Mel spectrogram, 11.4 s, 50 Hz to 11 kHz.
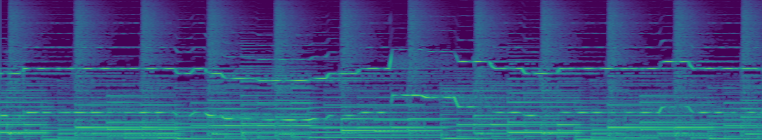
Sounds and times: bass 0.0 - 11.4
piano 0.0 - 11.4
synthesizer 0.0 - 11.4
drum 0.1 - 11.4

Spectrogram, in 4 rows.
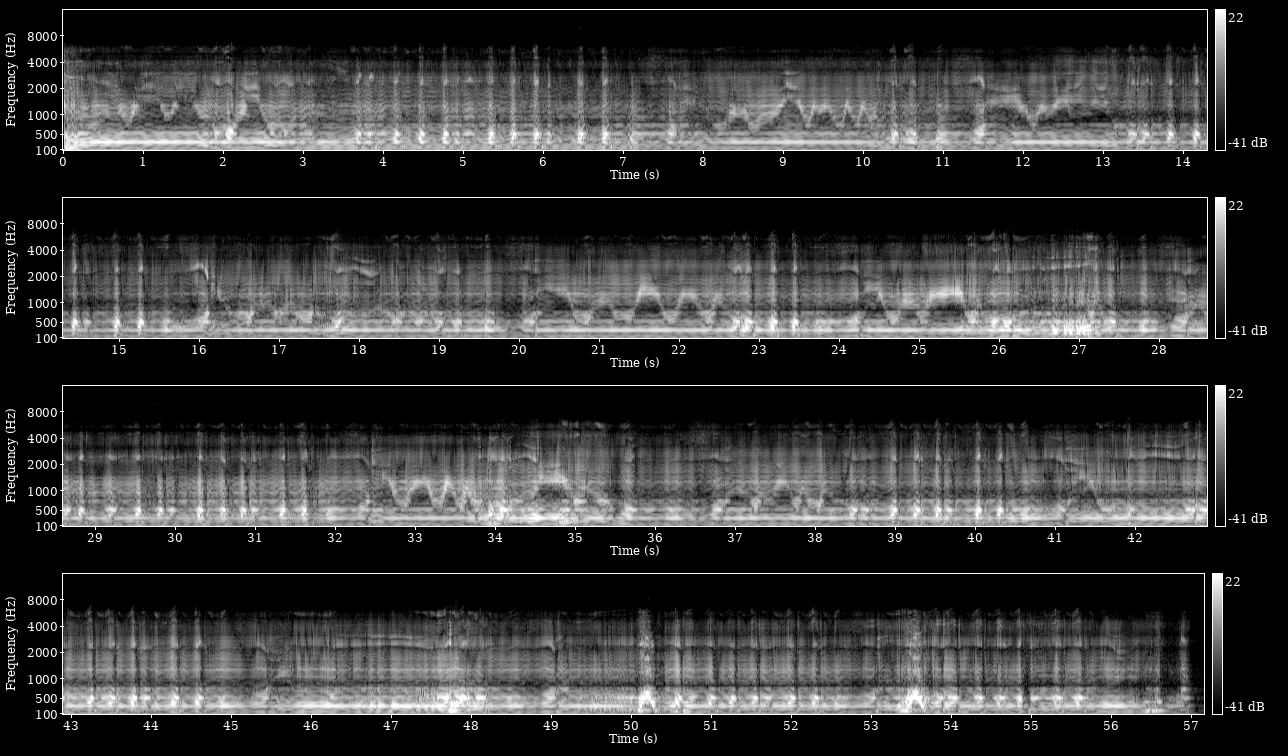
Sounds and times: didgeridoo 0.0 - 57.1

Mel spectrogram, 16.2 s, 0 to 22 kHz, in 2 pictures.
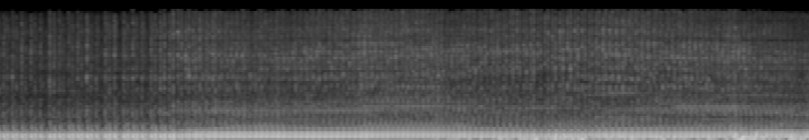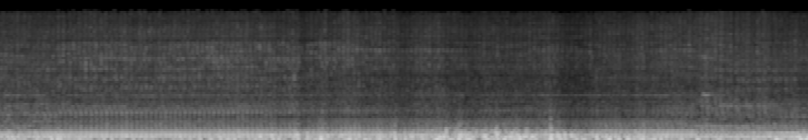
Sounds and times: ride on a Harley Davidson motorcyle 0.0 - 16.1

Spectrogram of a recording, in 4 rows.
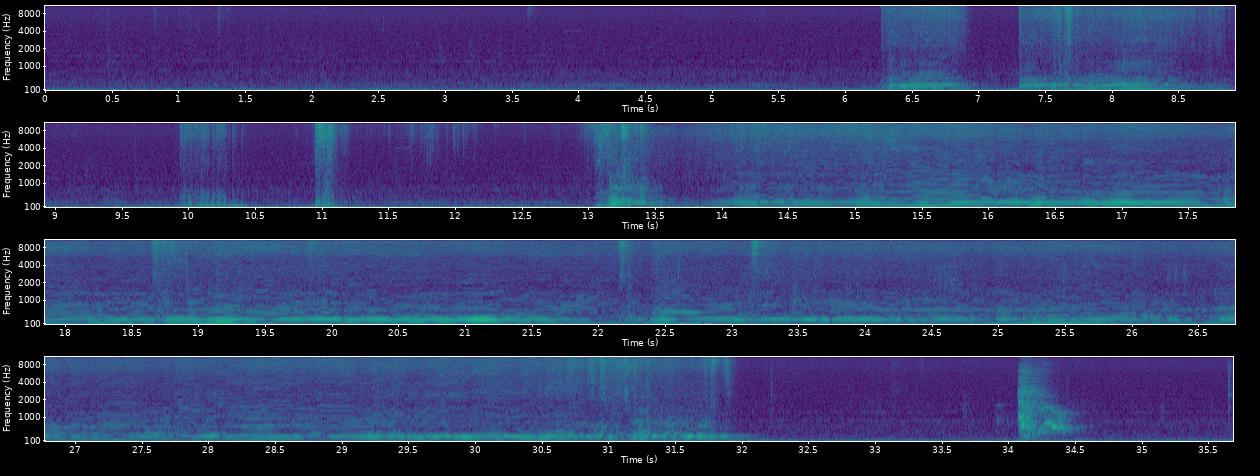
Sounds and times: wasp 6.3 - 9.0
wasp 9.9 - 12.1
wasp 12.9 - 32.0

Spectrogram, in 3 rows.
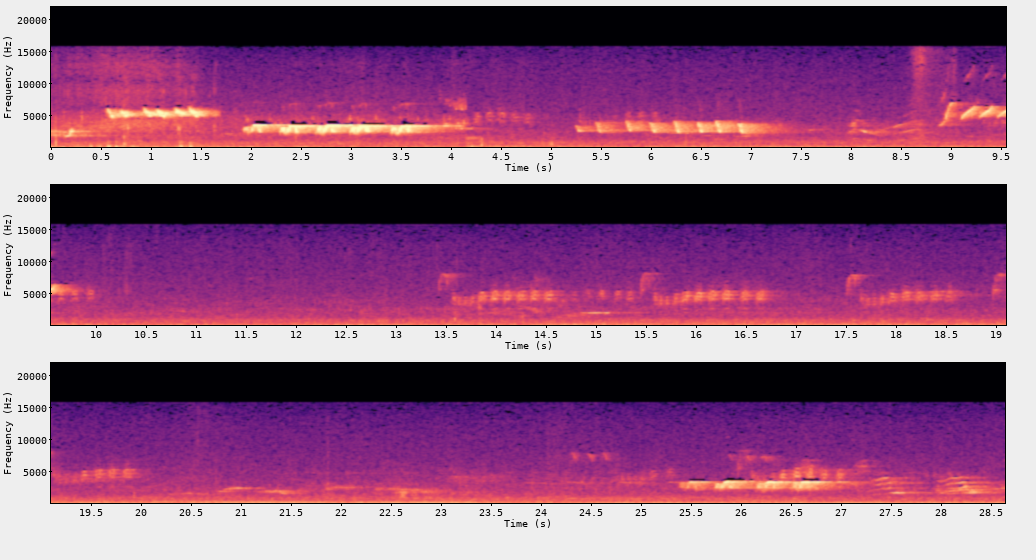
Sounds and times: blackbird 0.0 - 7.3
song thrush 0.0 - 11.1
song thrush 13.2 - 28.6
blackbird 24.2 - 28.6

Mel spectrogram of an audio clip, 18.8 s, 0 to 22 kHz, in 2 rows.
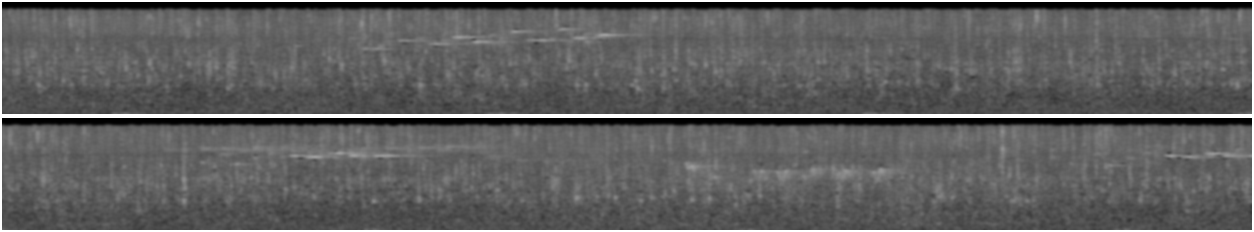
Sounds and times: flowing stream 0.0 - 18.7
birds in the background 14.4 - 16.3
birds in the background 17.8 - 18.7

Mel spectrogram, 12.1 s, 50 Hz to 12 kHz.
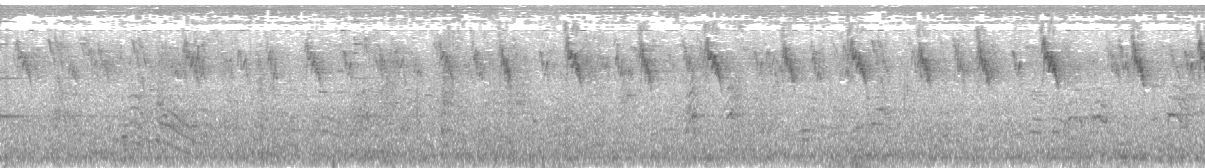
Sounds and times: cowbells 0.0 - 0.9
Birds singing 0.0 - 12.0

